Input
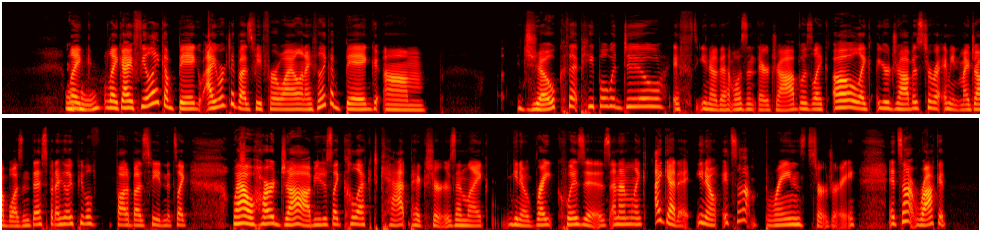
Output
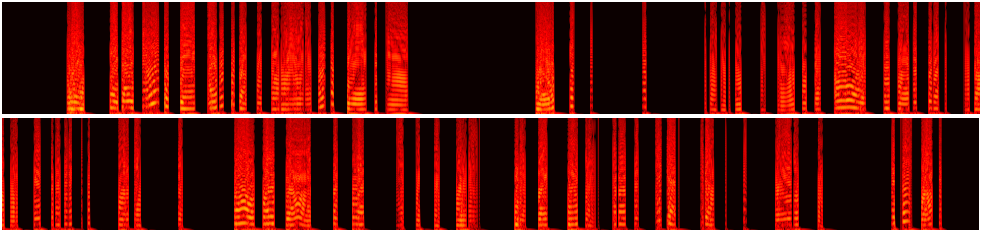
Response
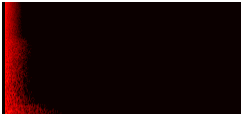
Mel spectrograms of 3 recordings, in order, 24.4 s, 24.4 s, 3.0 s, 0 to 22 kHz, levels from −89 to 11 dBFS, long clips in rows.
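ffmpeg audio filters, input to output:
-filter_complex "[0:a]asettb=1/sr,asplit=3[s0][s1][s2];[s0]atrim=end=17.954[s3];[s1]atrim=start=17.95:end=19.15,asetpts=PTS-STARTPTS,afade=t=in:d=0.004:c=qsin,afade=t=out:st=1.196:d=0.004:c=qsin,bass=f=250:g=5,treble=f=4000:g=-10[s4];[s2]atrim=start=19.146[s5];[s3][s4]acrossfade=d=0.004:c1=hsin:c2=qsin[s6];[s6][s5]acrossfade=d=0.004:c1=qsin:c2=hsin,acrossover=split=300|1100|5300[s7][s8][s9][s10];[s9]aeval=exprs='0.0355*(abs(mod(val(0)/0.0355+3,4)-2)-1)':c=same[s11];[s7][s8][s11][s10]amix=inputs=4:normalize=0,acrusher=bits=3:mix=0:aa=0.000001,asplit=2[s12][s13];[s13]adelay=5.4,afreqshift=1.6[s14];[s12][s14]amix=inputs=2:normalize=1"

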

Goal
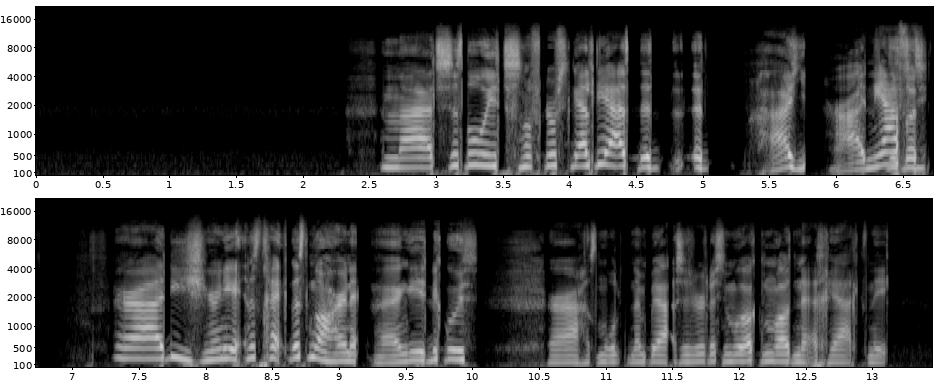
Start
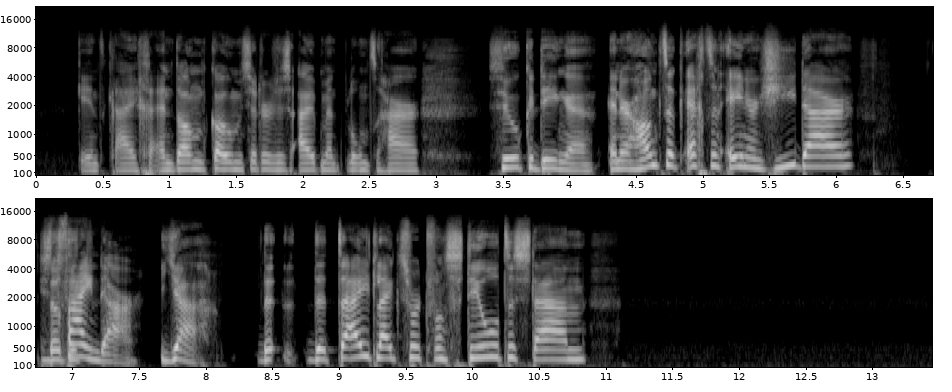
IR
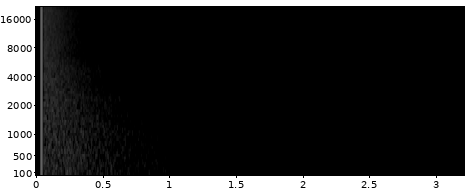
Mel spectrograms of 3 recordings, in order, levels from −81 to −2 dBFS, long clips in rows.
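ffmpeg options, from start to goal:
-af "areverse"

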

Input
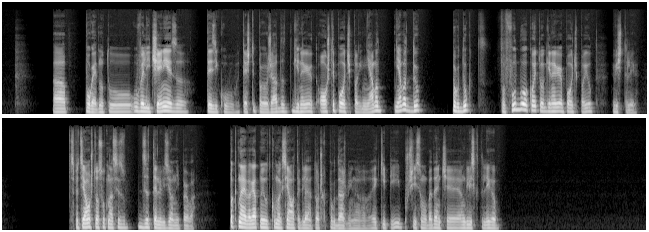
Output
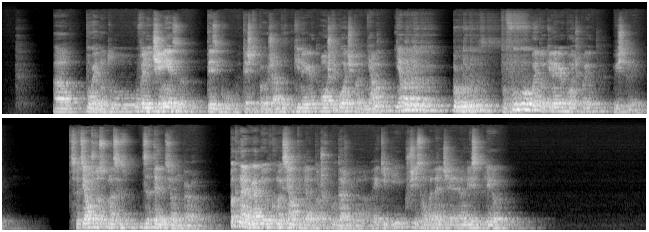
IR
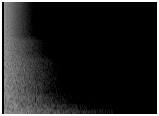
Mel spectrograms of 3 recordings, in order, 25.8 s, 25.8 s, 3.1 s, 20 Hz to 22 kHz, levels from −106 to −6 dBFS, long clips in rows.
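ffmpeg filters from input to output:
-filter_complex "[0:a]highshelf=f=5600:g=10,asplit=3[s0][s1][s2];[s0]afade=t=out:st=8.06:d=0.02[s3];[s1]aecho=1:1:140|231|290.2|328.6|353.6:0.631|0.398|0.251|0.158|0.1,afade=t=in:st=8.06:d=0.02,afade=t=out:st=10.54:d=0.02[s4];[s2]afade=t=in:st=10.54:d=0.02[s5];[s3][s4][s5]amix=inputs=3:normalize=0[s6];[1:a]atrim=start_sample=2205,asetrate=79380,aresample=44100[s7];[s6][s7]afir=irnorm=-1:irlink=0"

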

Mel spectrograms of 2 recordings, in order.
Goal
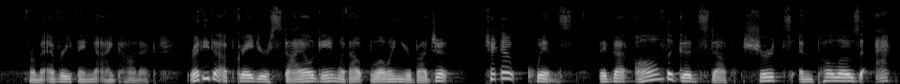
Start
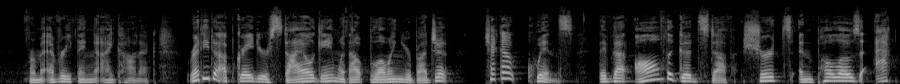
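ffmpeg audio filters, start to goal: -af "firequalizer=gain_entry='entry(120,0);entry(400,11);entry(580,10);entry(820,-17);entry(1400,-17);entry(2300,3);entry(4300,-21);entry(6500,-17);entry(12000,5)':delay=0.05:min_phase=1,volume=0.562"

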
